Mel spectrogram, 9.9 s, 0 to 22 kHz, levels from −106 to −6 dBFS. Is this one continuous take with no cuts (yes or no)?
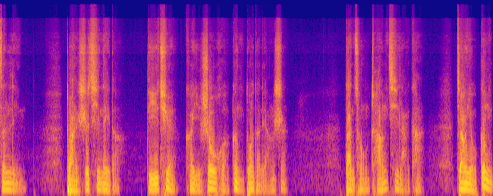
yes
